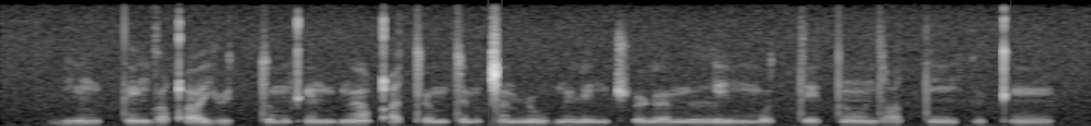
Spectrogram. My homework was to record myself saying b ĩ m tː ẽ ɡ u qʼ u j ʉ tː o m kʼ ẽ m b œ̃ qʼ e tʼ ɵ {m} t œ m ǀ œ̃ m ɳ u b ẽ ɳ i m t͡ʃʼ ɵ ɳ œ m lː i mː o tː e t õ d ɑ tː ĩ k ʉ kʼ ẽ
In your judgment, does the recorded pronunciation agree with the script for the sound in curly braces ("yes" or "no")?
yes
